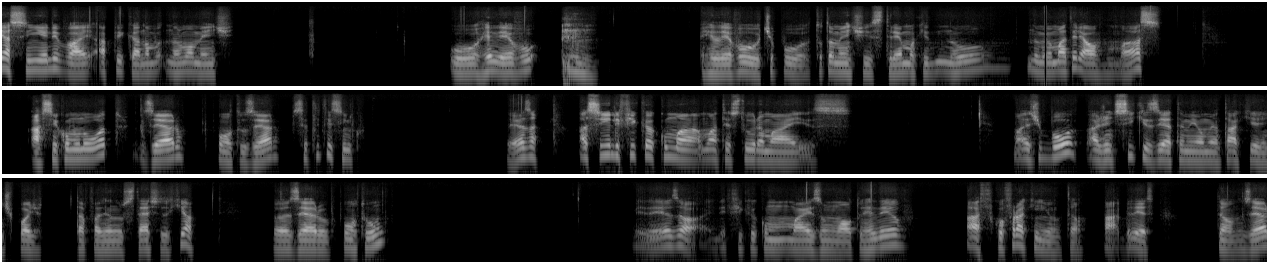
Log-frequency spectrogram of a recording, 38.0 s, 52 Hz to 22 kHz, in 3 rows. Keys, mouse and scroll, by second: 0.3-1.2 scroll down 1, 1.2-2.5 scroll up 1, 11.0-17.2 drag, 19.9-21.9 middle drag, 22.3 scroll down 1, 23.0 scroll up 1, 24.8-30.6 drag, 31.3-34.3 middle drag, 35.5-37.9 drag.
